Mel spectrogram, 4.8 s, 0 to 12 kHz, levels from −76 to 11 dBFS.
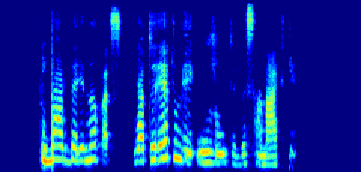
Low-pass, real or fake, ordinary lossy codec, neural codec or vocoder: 10.8 kHz; fake; MP3, 96 kbps; codec, 24 kHz, 0.9 kbps, WavTokenizer, medium music audio release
